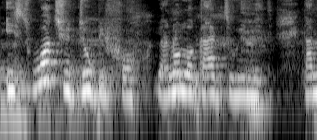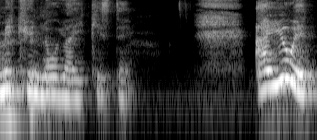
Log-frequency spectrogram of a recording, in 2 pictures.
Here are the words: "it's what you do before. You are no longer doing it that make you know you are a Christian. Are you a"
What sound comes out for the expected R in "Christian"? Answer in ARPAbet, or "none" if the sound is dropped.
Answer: none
